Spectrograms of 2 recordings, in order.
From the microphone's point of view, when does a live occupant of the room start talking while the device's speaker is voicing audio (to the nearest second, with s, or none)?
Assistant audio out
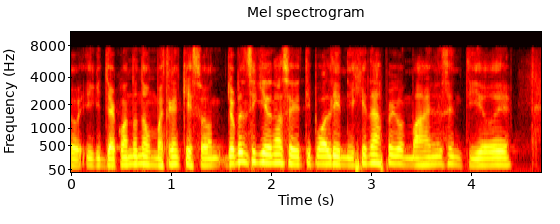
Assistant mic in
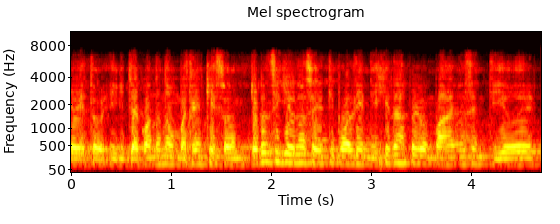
none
